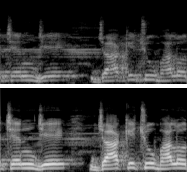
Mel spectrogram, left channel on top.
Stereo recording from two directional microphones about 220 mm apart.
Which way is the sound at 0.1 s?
50° right (ahead or behind).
